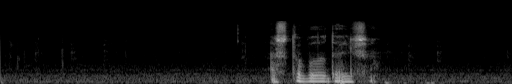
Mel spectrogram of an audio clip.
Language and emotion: Russian, neutral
